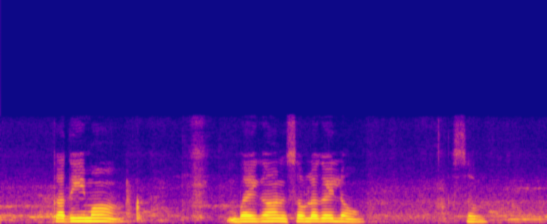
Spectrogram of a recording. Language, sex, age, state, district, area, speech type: Maithili, female, 60+, Bihar, Begusarai, urban, spontaneous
